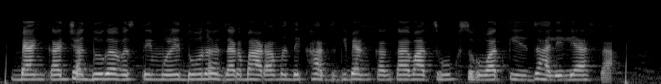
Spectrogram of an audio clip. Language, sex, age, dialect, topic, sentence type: Marathi, female, 25-30, Southern Konkan, banking, statement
